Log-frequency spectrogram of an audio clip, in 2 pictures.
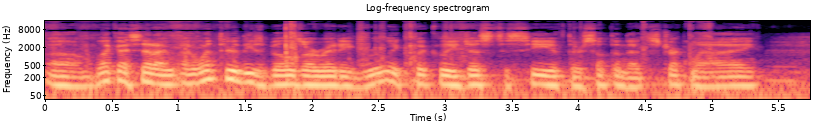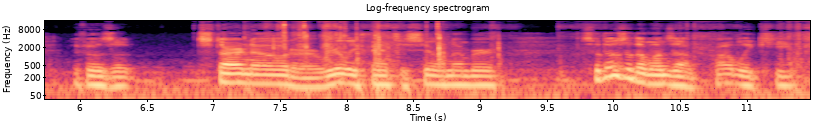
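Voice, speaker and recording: A man's medium-pitched voice at a fairly quick pace, ordinary pitch variation, and noticeable background noise. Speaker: coin and banknote collector. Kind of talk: casual video commentary. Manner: halting, many fillers.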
